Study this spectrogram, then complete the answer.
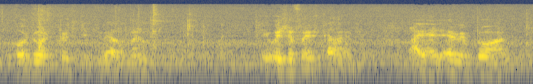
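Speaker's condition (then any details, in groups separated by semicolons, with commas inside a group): Cerebral palsy; from birth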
